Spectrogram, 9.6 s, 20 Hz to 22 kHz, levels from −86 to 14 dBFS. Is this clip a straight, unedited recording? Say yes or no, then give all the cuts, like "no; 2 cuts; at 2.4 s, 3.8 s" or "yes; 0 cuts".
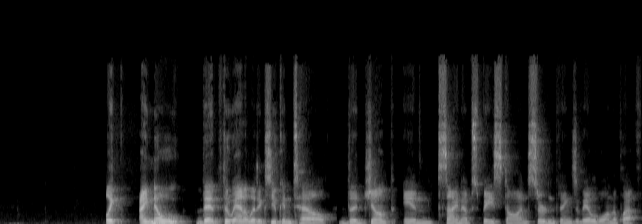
no; 1 cut; at 5.0 s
